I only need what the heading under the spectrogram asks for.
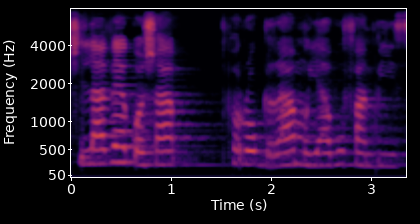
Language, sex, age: Tsonga, female, 20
